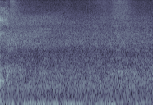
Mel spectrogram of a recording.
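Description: Quiet, steady outdoor background noise with a low rumble and no distinct event.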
